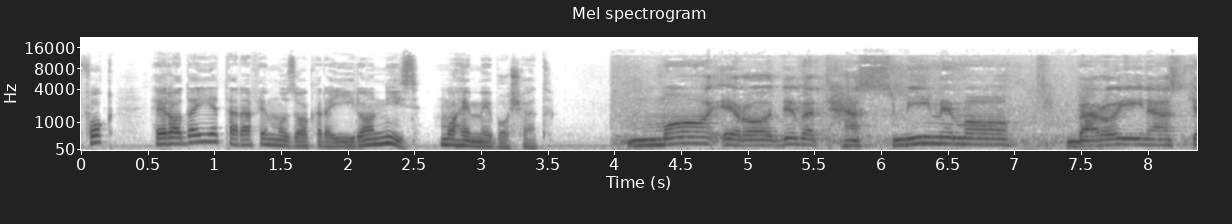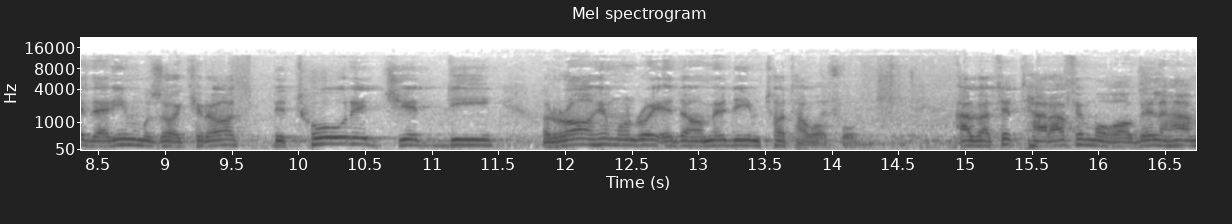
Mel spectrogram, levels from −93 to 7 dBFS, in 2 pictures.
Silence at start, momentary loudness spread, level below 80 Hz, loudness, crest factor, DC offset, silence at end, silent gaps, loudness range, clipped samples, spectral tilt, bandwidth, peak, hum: 0 s; 8 LU; -62 dBFS; -28 LUFS; 12 dB; under 0.1%; 0 s; none; 2 LU; under 0.1%; -5 dB/octave; 15 kHz; -16 dBFS; none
